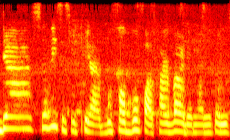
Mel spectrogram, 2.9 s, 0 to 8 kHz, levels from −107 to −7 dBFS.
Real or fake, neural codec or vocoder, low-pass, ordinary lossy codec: real; none; 7.2 kHz; none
